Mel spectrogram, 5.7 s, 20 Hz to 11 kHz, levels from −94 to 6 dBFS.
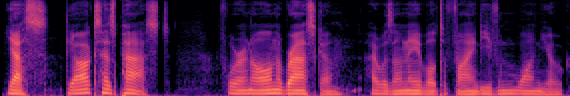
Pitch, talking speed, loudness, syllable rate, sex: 105 Hz, 180 wpm, -22 LUFS, 5.0 syllables/s, male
